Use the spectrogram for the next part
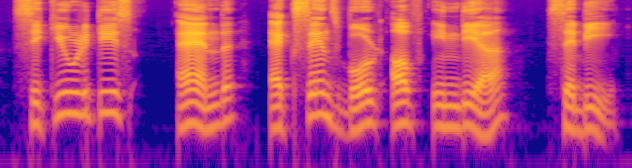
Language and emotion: Assamese, neutral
